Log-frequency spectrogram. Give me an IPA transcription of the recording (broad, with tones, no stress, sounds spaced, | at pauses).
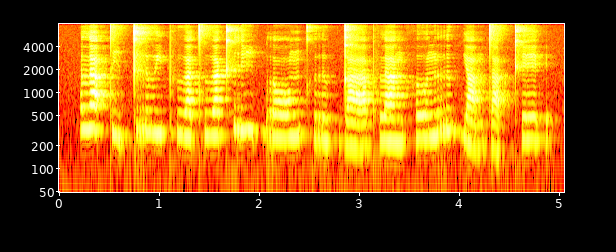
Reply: l a˦˥ ʔ t iː˨˩ p̚ t r ɯː˧ j pʰ ɯ˧ a̯ tʰ ɯ˦˥ a̯ kʰ r iː˥˩ p̚ r ɔː˦˥ ŋ kʰ r ɯ˨˩ k̚ d aː˩˦ pʰ l a˧ ŋ h ɤː˦˥ n r ɯ˥˩ k̚ j a˩˦ m t a˨˩ ʔ kʰ e˦˥ ʔ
